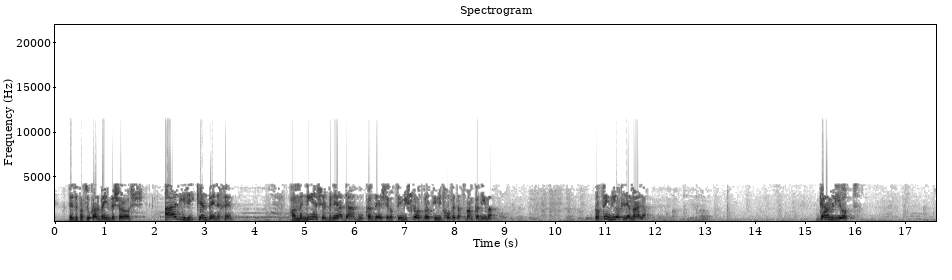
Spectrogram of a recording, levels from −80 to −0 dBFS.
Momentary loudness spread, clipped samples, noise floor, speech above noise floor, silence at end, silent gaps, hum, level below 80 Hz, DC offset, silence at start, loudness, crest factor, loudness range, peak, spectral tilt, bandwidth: 21 LU; 0.1%; -43 dBFS; 32 dB; 1.55 s; none; none; -46 dBFS; under 0.1%; 0.25 s; -12 LUFS; 14 dB; 6 LU; 0 dBFS; -7 dB/octave; 6.8 kHz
